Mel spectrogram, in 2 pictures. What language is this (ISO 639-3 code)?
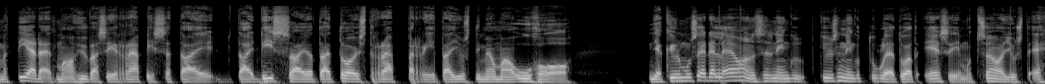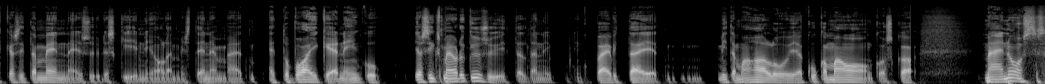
fin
